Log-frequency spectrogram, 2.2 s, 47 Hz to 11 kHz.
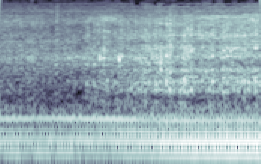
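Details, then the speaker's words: BMW 135i with 550i/335is clutch and lightweight flywheel, Burger sport muffler, idling with AC and lights on, idle raised slightly: steady idle with light metallic rattle, louder under load; lightweight flywheel rattle, wind may mask it. "it's already loud and lights on as you can hear it's definitely a little bit louder just because there is a load on it now and because it raises up the idle a tiny tiny bit"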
